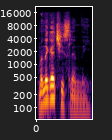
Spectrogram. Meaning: numerous
- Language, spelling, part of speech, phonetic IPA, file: Russian, многочисленный, adjective, [mnəɡɐˈt͡ɕis⁽ʲ⁾lʲɪn(ː)ɨj], Ru-многочисленный.ogg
